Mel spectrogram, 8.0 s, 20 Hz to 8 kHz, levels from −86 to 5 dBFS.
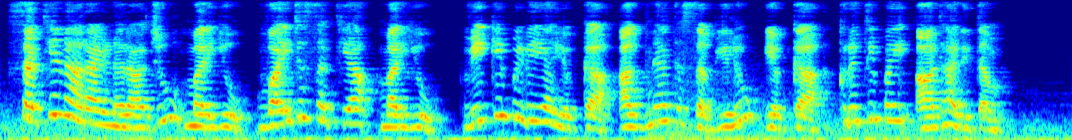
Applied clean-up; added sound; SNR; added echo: none; Explosion; 20 dB; reverberation time 0.2 s.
